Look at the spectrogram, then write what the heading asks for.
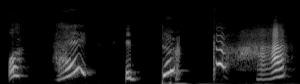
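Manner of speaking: high, loud cheerful dragon greeting; excited dragon puppet. Acted. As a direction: pop in as a bubbly little dragon.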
